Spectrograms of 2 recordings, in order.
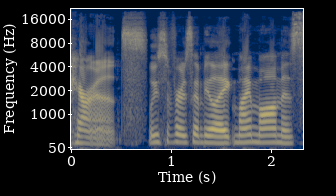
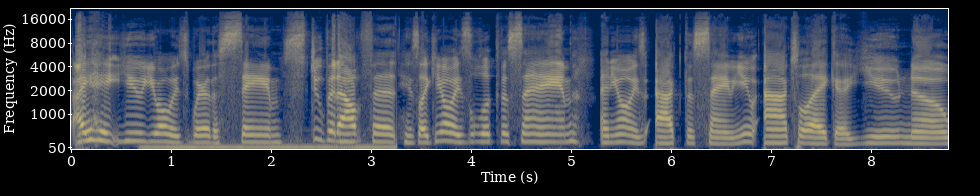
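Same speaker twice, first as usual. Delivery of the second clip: usual speaking voice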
